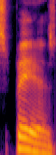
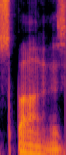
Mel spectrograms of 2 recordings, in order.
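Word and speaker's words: Speirs: did know uh steve it's pronounced spears not spires is it i think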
